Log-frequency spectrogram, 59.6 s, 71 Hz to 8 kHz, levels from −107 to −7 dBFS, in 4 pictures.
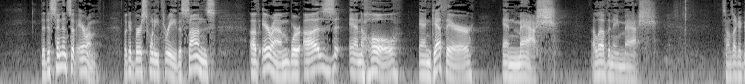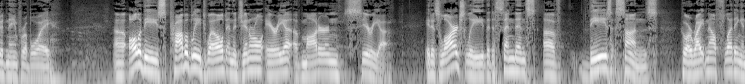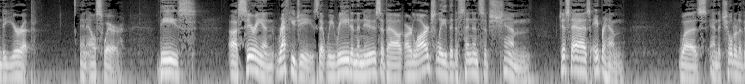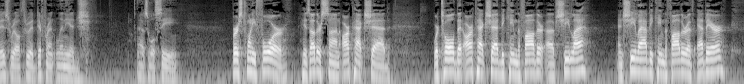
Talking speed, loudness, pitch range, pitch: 120 wpm, -19 LUFS, 105-135 Hz, 120 Hz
